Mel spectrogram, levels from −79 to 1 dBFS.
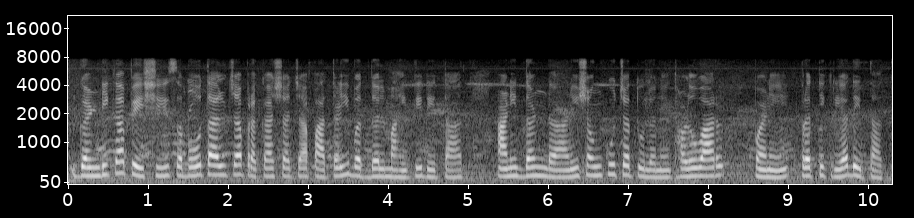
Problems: constant background noise, continuous background conversations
